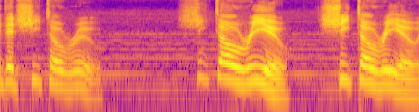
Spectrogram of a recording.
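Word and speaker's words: Shitō-ryū: shito Roo shito Ryu shito Ryu is the correct pronunciation an old uh from old Okinawa not not the same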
